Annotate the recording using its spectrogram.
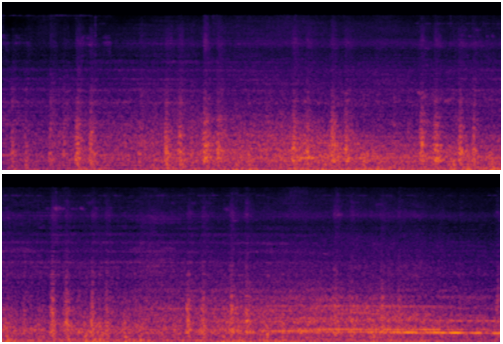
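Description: Train wheels clack over the rails.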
